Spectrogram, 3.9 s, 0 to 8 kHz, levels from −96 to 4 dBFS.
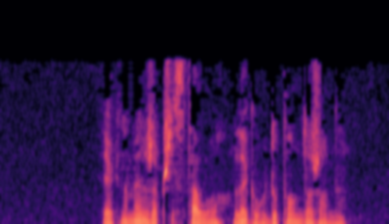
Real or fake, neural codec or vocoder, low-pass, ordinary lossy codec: real; none; 7.2 kHz; MP3, 24 kbps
